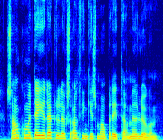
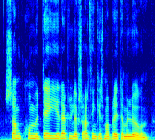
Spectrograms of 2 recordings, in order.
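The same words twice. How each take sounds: Both takes have the same delivery.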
